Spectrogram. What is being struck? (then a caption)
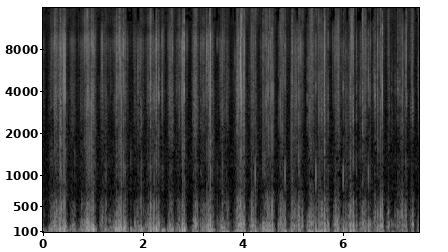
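Bamboo fiber sponge. Fingertips scratch and squeeze a small, soft, compressible green porous bamboo fiber sponge held in both hands above a Tascam recorder. The result is an irregular run of close, rapid scratchy crackles and muffled squishes, heavy in low-end rumble with brief bright crackling flecks on some strokes.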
